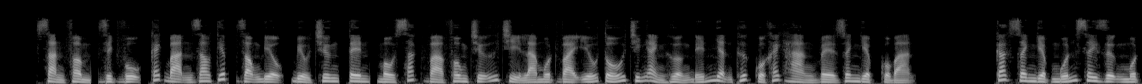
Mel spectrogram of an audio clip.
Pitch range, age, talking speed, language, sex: 120-155 Hz, 20-39, 235 wpm, Vietnamese, male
